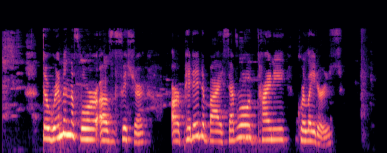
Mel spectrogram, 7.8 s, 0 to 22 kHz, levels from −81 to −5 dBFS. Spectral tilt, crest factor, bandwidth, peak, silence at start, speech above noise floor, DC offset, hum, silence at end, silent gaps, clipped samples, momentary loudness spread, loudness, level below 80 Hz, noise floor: -4 dB/octave; 14 dB; 11.5 kHz; -2 dBFS; 0.05 s; 35 dB; under 0.1%; none; 1.15 s; none; under 0.1%; 20 LU; -15 LUFS; -60 dBFS; -50 dBFS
